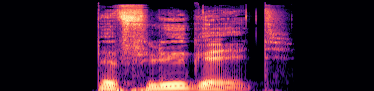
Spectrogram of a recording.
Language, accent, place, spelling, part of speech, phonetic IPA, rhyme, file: German, Germany, Berlin, beflügelt, verb, [bəˈflyːɡl̩t], -yːɡl̩t, De-beflügelt.ogg
- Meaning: past participle of beflügeln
